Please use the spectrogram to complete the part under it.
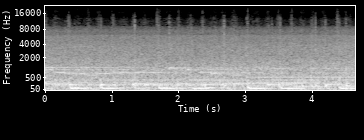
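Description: Kaveri river water pours over the rocks at Shivanasamudra Falls, a continuous broad rushing roar heard from a distance with a faint steady hum beneath it and no voices.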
